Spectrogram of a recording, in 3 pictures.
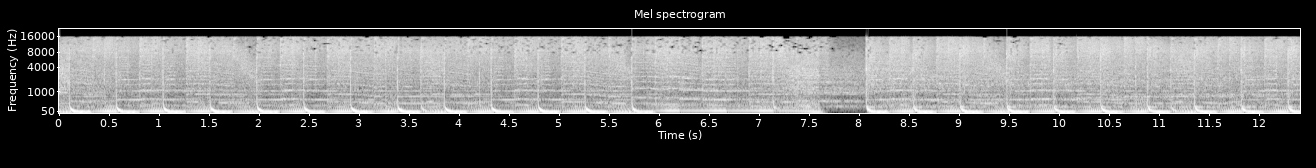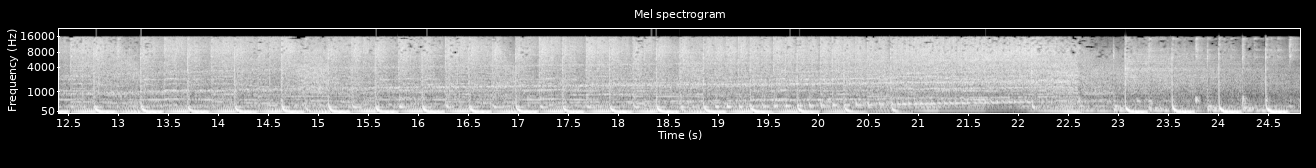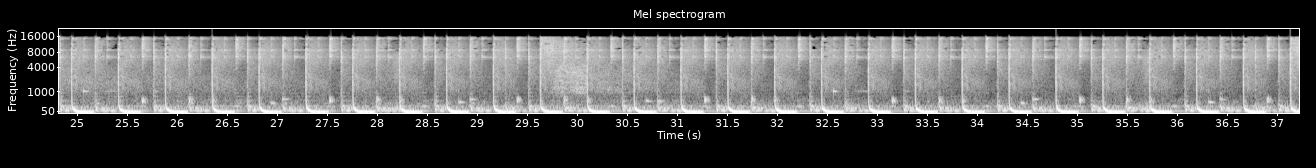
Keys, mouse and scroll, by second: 0.6 click, 3.4 click, 6.2 click, 7.8 click, 9.4 click, 12.5 1, 13.4 2, 15.6 0, 17.0 click, 18.8 click, 19.4 scroll down 1, 20.1-20.4 scroll up 1, 20.8 click, 22.8 scroll up 1, 25.4-27.2 drag, 27.6 click, 28.5-28.8 scroll down 1, 29.2 click, 31.4 click, 34.6-34.9 scroll up 1, 35.6 click, 36.2 scroll down 1.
